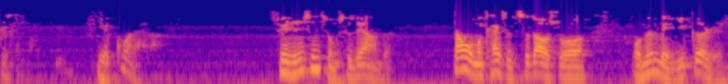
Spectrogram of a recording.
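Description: A man with very wide pitch swings at a fairly quick pace. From Hubei, Xiangyang. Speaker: tea gathering host. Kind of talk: reflective talk.

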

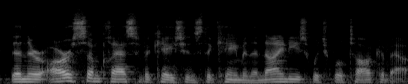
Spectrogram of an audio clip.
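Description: A man is speaking. His pitch is medium. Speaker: podcast host. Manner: enthusiastic.

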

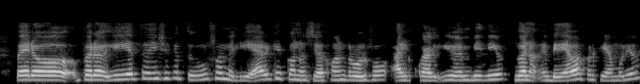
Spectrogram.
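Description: A woman with a Mexican accent at medium pitch, fairly quick with hardly any pauses, over noticeable background noise. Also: ordinary pitch variation. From Mexico, rural ranch upbringing. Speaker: literature podcast co-host. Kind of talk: casual chat about a book.

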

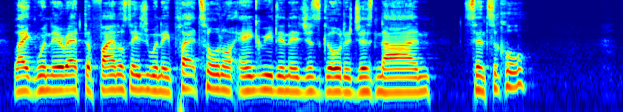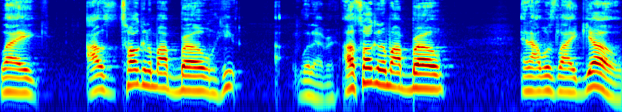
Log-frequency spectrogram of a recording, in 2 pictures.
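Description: At a moderate pace, a man with a plain, everyday voice and a fairly high pitch speaks with ordinary pitch variation on a very clean recording with a silent background. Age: 30s. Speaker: podcast co-host. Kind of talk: casual chat.

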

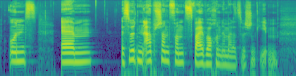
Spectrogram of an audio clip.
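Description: A woman with a normal speaking voice at a fairly quick pace in a very clean recording with a silent background. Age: 20s. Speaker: faith podcast host and student. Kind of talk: casual solo talk. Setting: alone in a room at home.

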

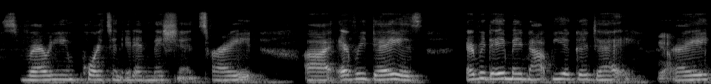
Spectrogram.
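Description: The speaker talks at a moderate pace with vocal fry. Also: woman. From Caribbean. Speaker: admissions director. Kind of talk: interview. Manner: halting.

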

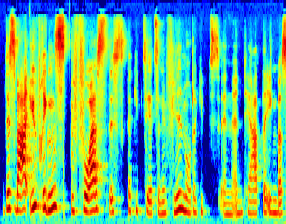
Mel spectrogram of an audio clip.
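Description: Pitched fairly high, a woman's voice proceeds at a moderate speed. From Austria. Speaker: podcaster, eating disorder survivor. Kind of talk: interview guest, personal testimony.

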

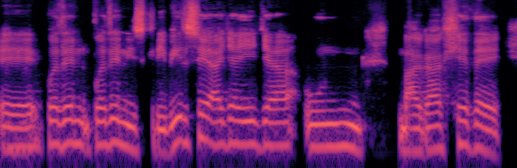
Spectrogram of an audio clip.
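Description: At a very slow pace, a man with a medium pitch speaks in a very clean recording with a silent background, the sound dry and close with no echo. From Mexico, Los Altos de Jalisco. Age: 40s. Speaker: theologian and psychologist. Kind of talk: interview. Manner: halting.

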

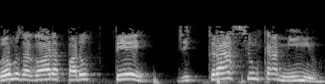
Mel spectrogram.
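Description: A man with a São Paulo accent at a very slow pace. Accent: Brazilian Portuguese (São Paulo). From Brazil, São Paulo. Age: 40s. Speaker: leadership coach and motivational speaker. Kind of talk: interview.

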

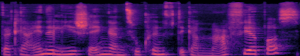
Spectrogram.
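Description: This woman's voice is fairly high in pitch, with a dark, mellow tone. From Austria. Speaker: novelist. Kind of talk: reading aloud.

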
